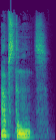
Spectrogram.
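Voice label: "abstinence", British English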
